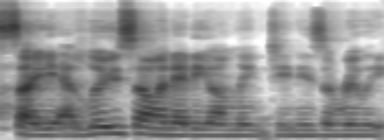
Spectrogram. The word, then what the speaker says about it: Zoanetti: So yeah, Lou Zoanetti on LinkedIn is a really easy way to find me. Fabulous. Rhymes with spaghetti.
